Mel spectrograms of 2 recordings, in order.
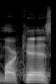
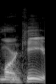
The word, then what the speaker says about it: Marquez: But I always said Marquez. Someone here corrected me. It's Marquis, right? I don't know. I call it Marquez. Well, it's Marquis. So that's like Bexar County.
